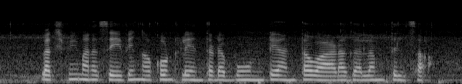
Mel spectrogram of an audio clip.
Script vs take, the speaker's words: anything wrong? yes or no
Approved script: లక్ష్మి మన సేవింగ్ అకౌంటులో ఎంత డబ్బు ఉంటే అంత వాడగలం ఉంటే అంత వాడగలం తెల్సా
yes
